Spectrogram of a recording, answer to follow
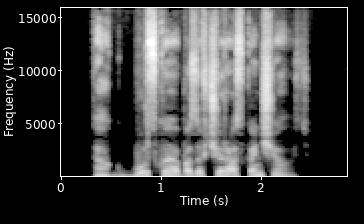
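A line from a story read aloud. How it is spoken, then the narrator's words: Confused reply. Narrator (Russian): растерянно ответила я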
